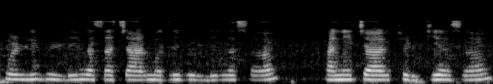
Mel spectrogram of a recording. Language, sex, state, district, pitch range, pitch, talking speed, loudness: Konkani, female, Goa, North and South Goa, 210-225 Hz, 215 Hz, 135 wpm, -19 LUFS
